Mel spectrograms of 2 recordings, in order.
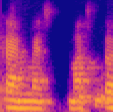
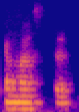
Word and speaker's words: KineMaster: Bacanya KineMaster ya, KineMaster.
